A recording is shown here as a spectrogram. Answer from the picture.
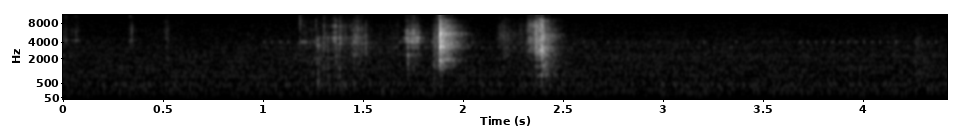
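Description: A few short, light clicks and scrapes from small steel tool parts being handled and fitted together by hand. The two sharpest come about half a second apart, midway through.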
